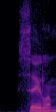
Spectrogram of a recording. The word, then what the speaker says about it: Salem: Salem is spelled like the cigarette, for those of you old enough to remember that, and those of you young enough, like Salem Witches, which isn't really talking about my sisters, but close enough. S-A-L-E-M.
